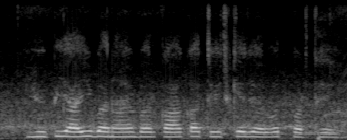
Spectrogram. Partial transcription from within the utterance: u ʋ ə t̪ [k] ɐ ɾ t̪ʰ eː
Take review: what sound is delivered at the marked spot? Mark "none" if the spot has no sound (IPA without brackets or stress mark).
p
